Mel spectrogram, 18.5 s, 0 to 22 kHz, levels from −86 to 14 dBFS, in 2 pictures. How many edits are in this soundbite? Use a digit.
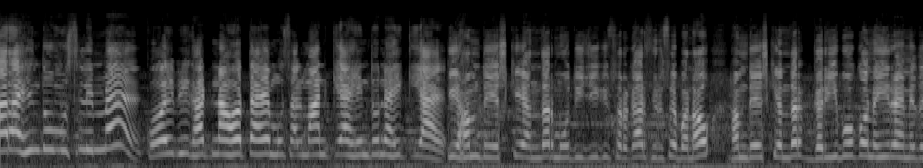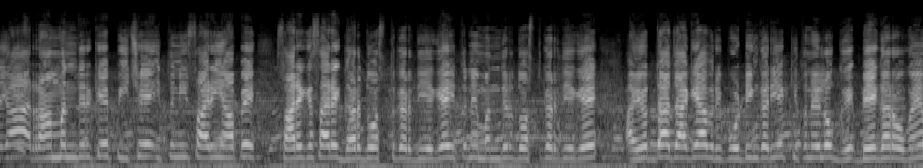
3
